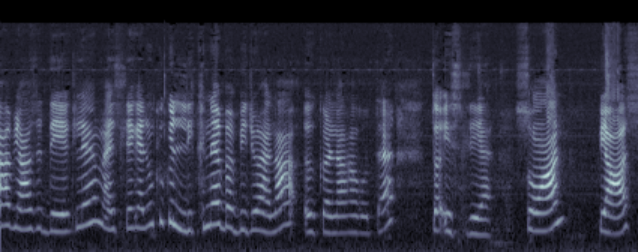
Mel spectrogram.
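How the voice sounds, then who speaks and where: A woman with a Pakistani Urdu accent teaching an online language lesson, slowly repeating each vocabulary word and calling her viewers friends. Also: high voice, bright, forceful tone. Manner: slow, careful repetition of vocabulary.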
